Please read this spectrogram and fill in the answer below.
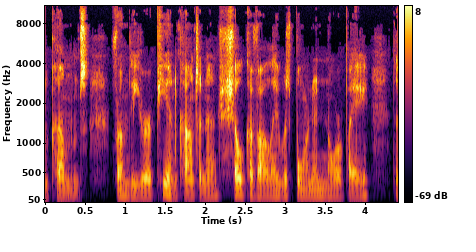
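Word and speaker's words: Kjell Qvale: Mike Rodelli believes that the Zodiac killer was a Norwegian-American named Kjell Kavale. His first name is spelled Kjell, K-J-E-L-L, and Kavale is spelled Q-V-A-L-E.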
